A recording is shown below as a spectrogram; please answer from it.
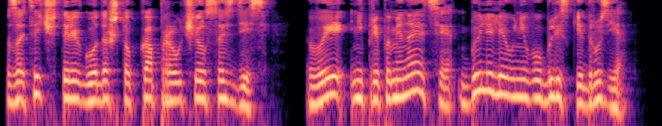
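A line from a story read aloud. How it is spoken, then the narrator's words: Plain. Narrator (Russian): спросил Мур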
